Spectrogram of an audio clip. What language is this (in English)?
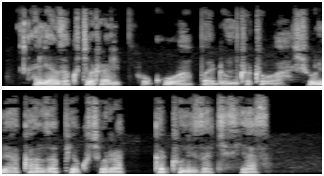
Swahili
